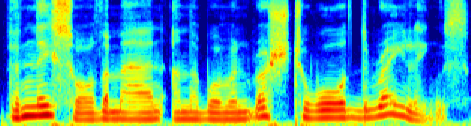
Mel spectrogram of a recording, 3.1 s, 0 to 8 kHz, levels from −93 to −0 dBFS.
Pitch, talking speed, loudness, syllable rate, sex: 130 Hz, 230 wpm, -17 LUFS, 5.1 syllables/s, male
